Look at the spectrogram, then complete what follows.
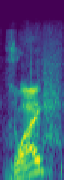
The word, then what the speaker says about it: Zweig: His name is David Zweig. I think I said it right, my friend, David You got Zweig.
